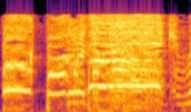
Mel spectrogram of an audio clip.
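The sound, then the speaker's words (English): A chicken clucks in a few short, loud, squawking bursts with brief gaps between them, each call nasal and harmonic with a slightly wavering pitch. “The chicken is back.”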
